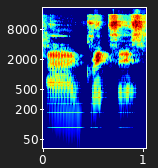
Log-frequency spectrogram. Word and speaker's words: Grixis: Grixis rhymes with sexiest for a reason.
